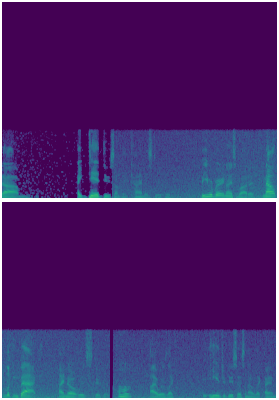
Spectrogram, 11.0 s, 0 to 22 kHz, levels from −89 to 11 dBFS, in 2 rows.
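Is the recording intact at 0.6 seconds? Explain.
No. Overdone noise removal runs from 0.0 to 2.2 s, pulling noise-like frequency bands far down, so the background nearly vanishes into twinkling specks and quiet parts of the speech go with it.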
